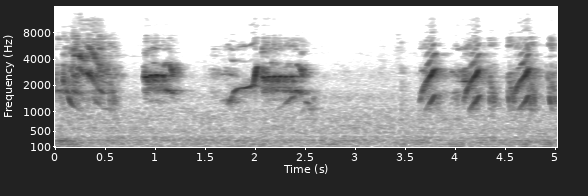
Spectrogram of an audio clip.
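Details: Parrot squawking and chirping: harsh broadband bursts with whistled slides, then three quick rising chirps at the end.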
